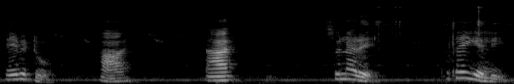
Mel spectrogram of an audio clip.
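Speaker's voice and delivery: calling the pet. Real, not acted. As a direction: coax the bird out of hiding. Calling the hidden bird.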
